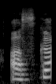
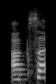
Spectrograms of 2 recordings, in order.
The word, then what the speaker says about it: Al-Aqsa: अस्का है वो, अक्सा नहीं है.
